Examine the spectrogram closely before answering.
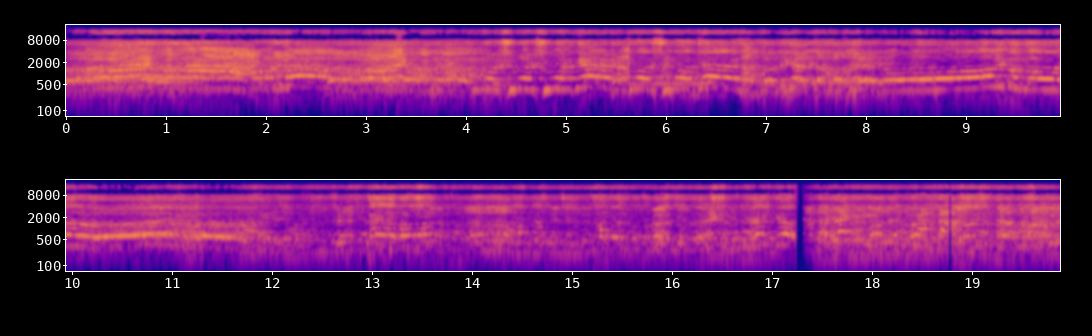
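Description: A crowd of men sings together loudly and close by.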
